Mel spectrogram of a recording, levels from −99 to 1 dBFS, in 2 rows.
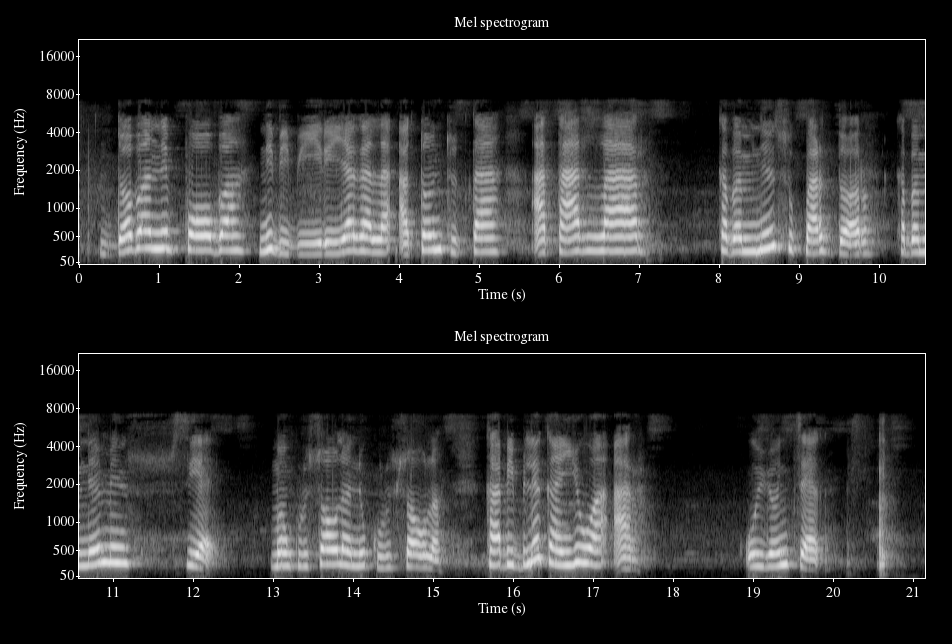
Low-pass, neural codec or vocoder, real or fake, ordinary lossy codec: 7.2 kHz; vocoder, 44.1 kHz, 128 mel bands every 256 samples, BigVGAN v2; fake; Opus, 64 kbps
